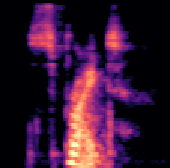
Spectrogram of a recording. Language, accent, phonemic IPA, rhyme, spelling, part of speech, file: English, Southern England, /spɹaɪt/, -aɪt, sprite, noun / verb, LL-Q1860 (eng)-sprite.wav
- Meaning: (noun) Any of various supernatural beings, loosely defined: 1. A spirit; a soul; a shade 2. An apparition; a ghost 3. An elf, fairy, or goblin; one with a small humanlike physical body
